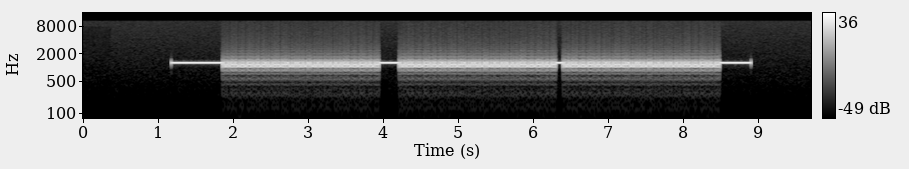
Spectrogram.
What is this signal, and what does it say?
300-baud modem data (Bell 103 tones), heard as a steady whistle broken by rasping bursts, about 300 baud, 200 Hz shift.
